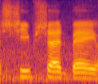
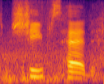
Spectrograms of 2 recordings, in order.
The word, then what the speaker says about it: Sheepshead: mentioning about Sheepshead Bay I always mispronounce it a sheep shed bay all the time and I make it just one word not two words but it's it's Sheepshead not sheep shed I don't know why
